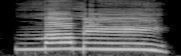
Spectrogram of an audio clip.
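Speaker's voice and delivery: high, loud call for Mummy; crying out. A narrator's reading. Peppa calls her mother for help, high cry. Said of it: "cried Peppa".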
